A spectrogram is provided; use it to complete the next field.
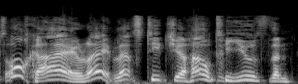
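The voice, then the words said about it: Bad put-on Scottish accent. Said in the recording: “crazy Scottish accents ... Another bad accent.”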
